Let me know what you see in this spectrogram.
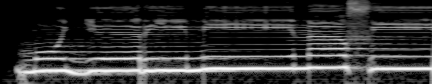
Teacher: Fi hukumnya mad tabi'i dhahiri sebab ada ya sukun sebelumnya kasrah. Cara bacanya panjang 2 harokat.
